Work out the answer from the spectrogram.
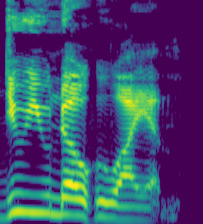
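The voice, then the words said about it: Disguised voice-changer voice. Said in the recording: “I don't know if he had a voice changer, but we will pretend that he did.”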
